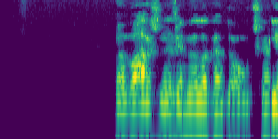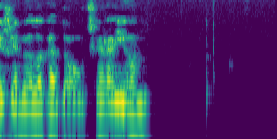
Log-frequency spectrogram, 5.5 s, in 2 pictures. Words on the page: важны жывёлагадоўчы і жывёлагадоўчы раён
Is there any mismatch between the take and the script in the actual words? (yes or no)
no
